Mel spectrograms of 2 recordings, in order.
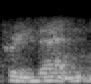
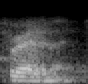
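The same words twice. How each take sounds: First: "present" as a verb, pri-ZENT; slow, careful "present" with strong second syllable; second-syllable stress. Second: "present" as a noun, PREZ-ent; slow, careful "present" with strong first syllable; first-syllable stress. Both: Shown as a demonstration. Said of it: "but different pronunciations?".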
